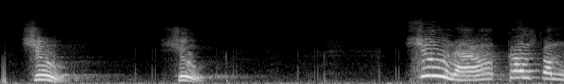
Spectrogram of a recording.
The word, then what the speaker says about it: Shu: There's not another word that I found, maybe you found one, I haven't, that spell like this and have a U sound.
